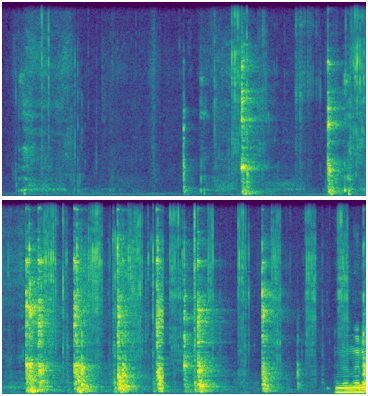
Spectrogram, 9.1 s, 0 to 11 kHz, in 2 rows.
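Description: Ratchet wrench clicking as it works lug bolts on the bottom of an S550 Mustang wheel hub, rapid bursts of close, loud ratcheting in repeated strokes with short pauses between.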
